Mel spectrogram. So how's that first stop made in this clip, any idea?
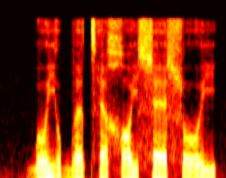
implosive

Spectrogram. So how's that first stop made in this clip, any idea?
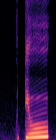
plain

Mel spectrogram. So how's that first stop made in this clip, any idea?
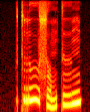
plain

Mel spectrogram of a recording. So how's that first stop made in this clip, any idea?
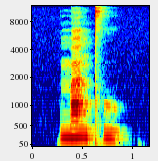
aspirated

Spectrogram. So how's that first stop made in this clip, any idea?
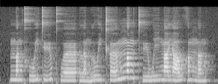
aspirated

